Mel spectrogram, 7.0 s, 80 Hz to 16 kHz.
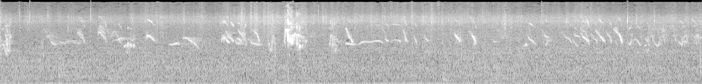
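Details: Chicks (Buff Orpingtons, Black Australorps, Ameraucanas) outside in 2010, peeping steadily; clear high sliding chirps from several birds, one louder sharp peep near the middle, otherwise an even run of calls.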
